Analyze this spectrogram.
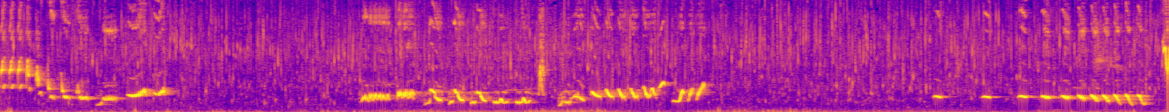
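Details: White-rumped shama master song for training: bursts of rapid chattering and slurred whistles separated by pauses, closing with a quick descending series.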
